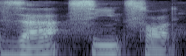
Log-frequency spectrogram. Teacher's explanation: जा सीन सौद, इनको अदा करते हुए सीटी की तरह की तेज आवाज निकलती है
